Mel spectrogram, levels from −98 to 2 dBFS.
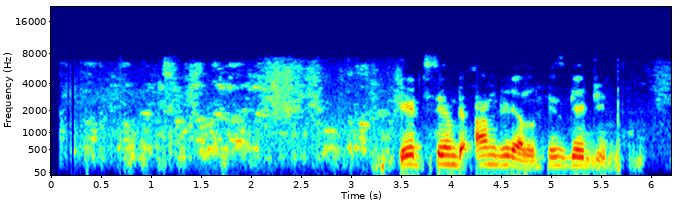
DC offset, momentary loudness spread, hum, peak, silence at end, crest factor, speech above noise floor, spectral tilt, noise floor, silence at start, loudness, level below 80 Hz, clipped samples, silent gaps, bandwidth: under 0.1%; 22 LU; none; -2 dBFS; 0.55 s; 18 dB; 23 dB; -5.5 dB/octave; -41 dBFS; 0.4 s; -15 LUFS; -62 dBFS; under 0.1%; none; 7 kHz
